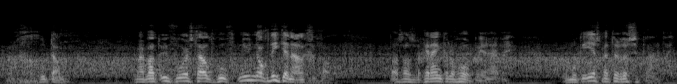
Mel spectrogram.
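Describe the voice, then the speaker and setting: A man's voice: medium pitch, very animated, fast talker, lightly acted. Man acting a grave general, dull noisy recording. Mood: urgent. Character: weary, decisive American general at mission control. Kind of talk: 1970 Dutch radio play acting.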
